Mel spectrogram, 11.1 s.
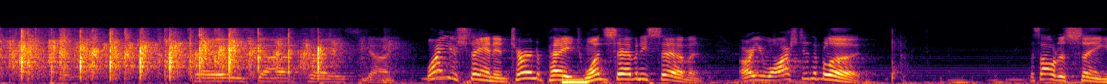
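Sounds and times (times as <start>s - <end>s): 
church congregation clapping hands in praise: 0.0s - 4.0s
speech: 2.0s - 8.8s, 10.3s - 11.0s.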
